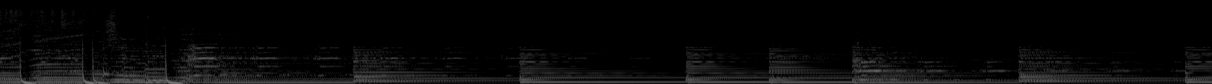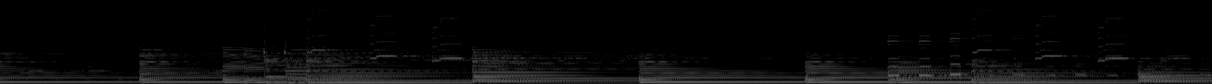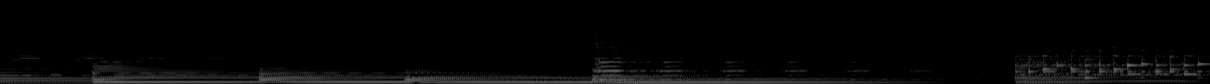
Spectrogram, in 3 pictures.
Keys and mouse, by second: 0.0-0.7 click, 0.4 space, 2.1 alt+click, 3.5 ctrl+z, 3.9 ctrl+space, 4.0-4.7 ctrl+drag, 5.3-6.2 alt+drag, 7.9 ctrl+space, 8.1-8.7 ctrl+click, 8.4 ctrl+space, 8.7-9.5 click, 9.1 space, 11.0-12.2 drag, 12.6-13.2 ctrl+click, 14.0-18.1 drag, 18.3 ctrl+space, 18.4-21.9 ctrl+click, 18.8 ctrl+space, 19.8 ctrl+space, 23.0-24.2 drag, 27.6 ctrl+space, 27.7-28.7 ctrl+click, 28.1 ctrl+space, 28.3 ctrl+space, 28.9 ctrl+space, 29.2-30.2 ctrl+click, 29.4 ctrl+space, 30.3 space, 30.5-31.3 click, 30.9 space, 33.8 right click, 34.9-36.3 drag.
